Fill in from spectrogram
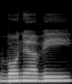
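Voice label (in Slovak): "voňavý", Slovak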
